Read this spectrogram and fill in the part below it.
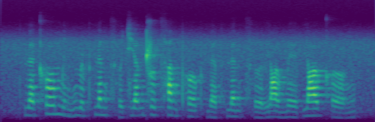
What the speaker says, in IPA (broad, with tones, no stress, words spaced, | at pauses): pʰɥɛ˧˥kʰo˥ʊ̯ mi˨˩nə˥˩nɻɻ̩˩ pʰɥɛ˥˩nt͡sʰɹ̩˩t͡ɕjɛ˥n ʈ͡ʂu˥˧t͡sʰa˥˩n pʰo˧˥ʊ̯pʰɥɛ˨˩ pʰɥɛ˥˩nt͡sʰɹ̩˨˩ljɑ˥˩ʊ̯ me˨˩ɪ̯pjɑ˥ʊ̯kʰɤ˨˩˦ŋ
